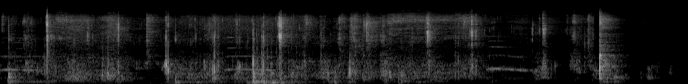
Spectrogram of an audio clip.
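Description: Close-up eating sounds: wet chewing and lip-smacking of a mouthful of rice and goat meat, with many small sharp clicks of the mouth, dying away near the end.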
